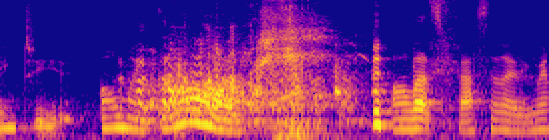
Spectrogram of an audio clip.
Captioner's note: audience laughing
